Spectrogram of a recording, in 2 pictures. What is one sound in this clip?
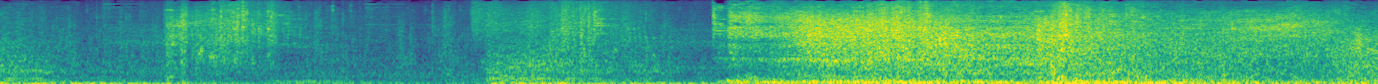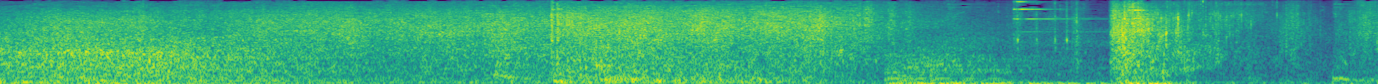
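Magic blasts and clashing weapons burst loudly during a fight.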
